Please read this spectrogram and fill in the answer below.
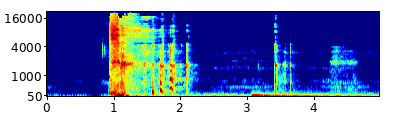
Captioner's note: laughs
